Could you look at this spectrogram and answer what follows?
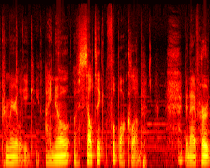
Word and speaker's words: Celtic: now I should State I am pronouncing a Celtic because what I have read states that using the C Sound is what you use when you refer to the group of people now as someone who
